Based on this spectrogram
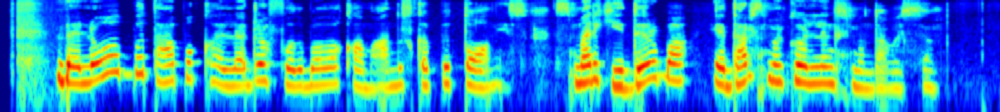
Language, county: Lithuanian, Panevėžys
